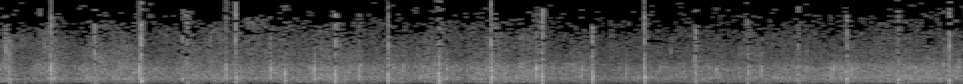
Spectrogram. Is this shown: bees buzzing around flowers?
no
